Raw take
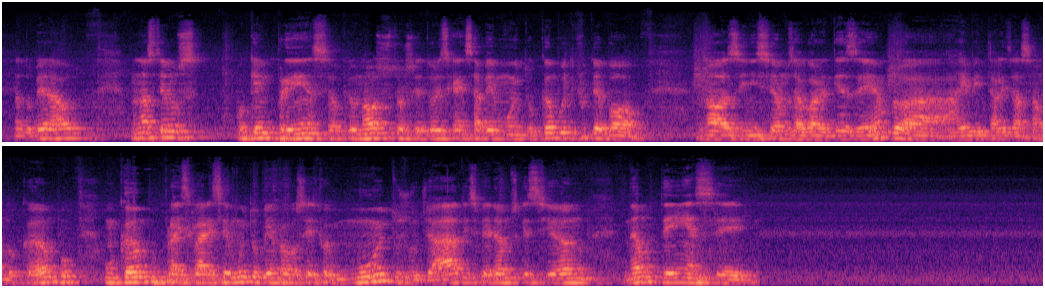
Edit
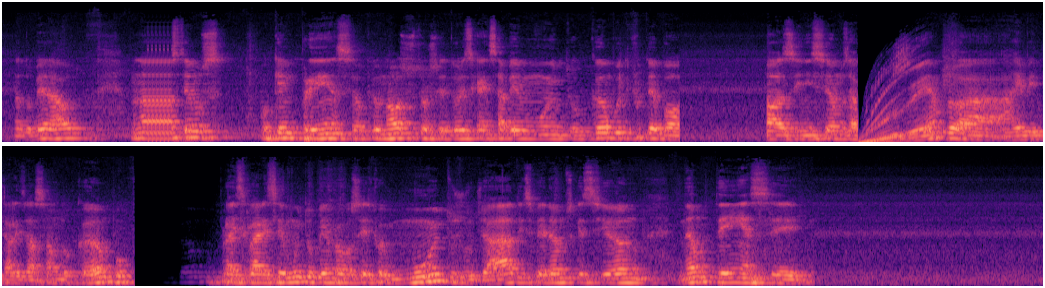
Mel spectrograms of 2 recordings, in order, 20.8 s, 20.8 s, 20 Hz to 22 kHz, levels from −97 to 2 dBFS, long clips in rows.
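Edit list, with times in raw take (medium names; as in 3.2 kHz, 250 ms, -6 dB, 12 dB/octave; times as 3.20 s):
1.43 s: stutter 0.04 s, 7 plays
4.89–5.51 s: stretch 1.5×
6.23–7.11 s: room tone
8.01 s: tape start 0.71 s
11.19–12.17 s: fade in exponential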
